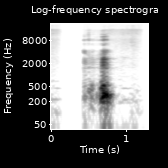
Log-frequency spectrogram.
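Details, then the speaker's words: Adult imitating inspiratory stridor of an infant with laryngomalacia (omega-shaped epiglottis, distress worse supine, better prone): a single harsh, low-pitched inspiratory noise. "Strider is a low pitch sound and this and that so yeah so the patient will have Strider like a what is Strider like this like this"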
